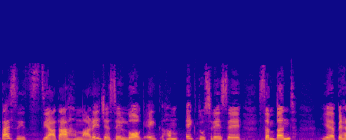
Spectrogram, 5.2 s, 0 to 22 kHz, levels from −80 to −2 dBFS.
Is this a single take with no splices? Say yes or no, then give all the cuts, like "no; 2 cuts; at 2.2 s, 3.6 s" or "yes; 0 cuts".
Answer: yes; 0 cuts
